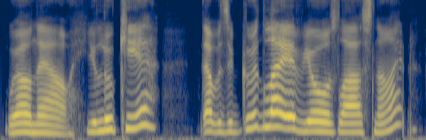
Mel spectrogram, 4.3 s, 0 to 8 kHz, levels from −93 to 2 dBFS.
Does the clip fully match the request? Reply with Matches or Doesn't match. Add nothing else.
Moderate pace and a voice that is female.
Matches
